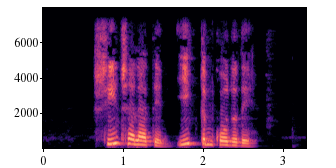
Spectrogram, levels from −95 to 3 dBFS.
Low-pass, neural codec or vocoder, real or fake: 7.2 kHz; none; real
